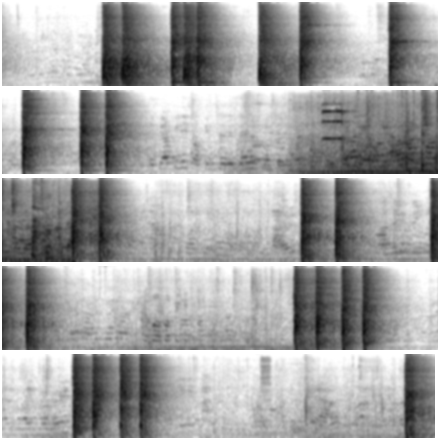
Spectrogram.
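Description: Pistol shots fired rapidly outdoors in quick pairs and strings of three or four, about twenty in all, each with a short echo, as a practical-shooting competitor works through a stage.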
